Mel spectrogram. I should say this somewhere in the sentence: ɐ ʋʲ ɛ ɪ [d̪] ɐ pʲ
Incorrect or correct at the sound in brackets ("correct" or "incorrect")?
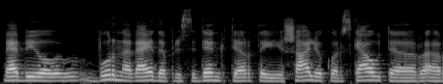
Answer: correct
